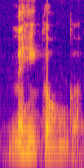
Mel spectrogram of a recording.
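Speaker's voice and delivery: ordinary delivery, nothing marked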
